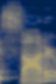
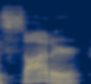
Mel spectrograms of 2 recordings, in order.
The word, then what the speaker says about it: solder: British may have started pronouncing the L under the influence of French or Latin where the Americans kept the 14th century pronunciation.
